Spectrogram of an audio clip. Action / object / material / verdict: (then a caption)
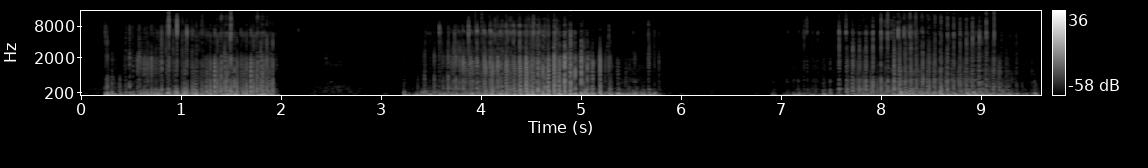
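scrape / fabric cushion covered in faceted glass studs / glass / none. Long dark nails scratch across the square faceted glass studs covering a fabric cushion, seen from the side. Three separate bursts of rapid, dense scratching with a low rumbling body and a bright gritty edge are separated by short quiet pauses.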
